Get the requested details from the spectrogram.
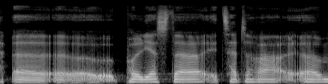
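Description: Speaking in a medium pitch, a man keeps a monotone, flat intonation. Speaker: entrepreneur. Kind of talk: interview. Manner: halting, many fillers.

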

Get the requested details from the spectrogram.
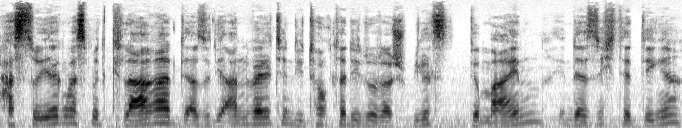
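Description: A man's ordinary speaking voice, an ordinary speaking voice at a fairly high pitch, fairly quick, with hardly any pauses and ordinary pitch variation. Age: 40s. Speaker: podcast host. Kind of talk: casual interview. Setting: on a regional train.

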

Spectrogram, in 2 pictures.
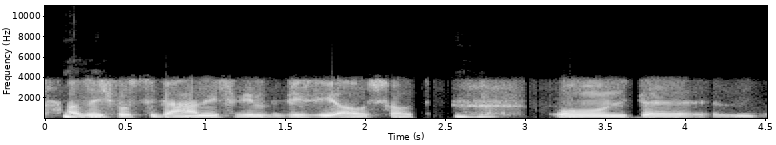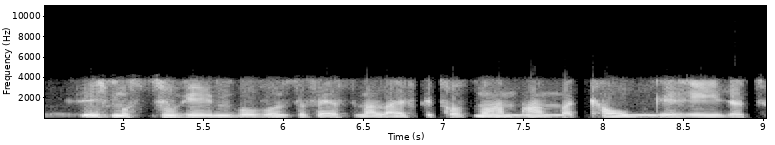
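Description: In a plain, everyday voice, a man talks at a moderate pace and fairly low pitch, keeping his loudness very even. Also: ordinary pitch variation. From Germany. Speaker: guest telling a dating story. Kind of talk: storytelling.

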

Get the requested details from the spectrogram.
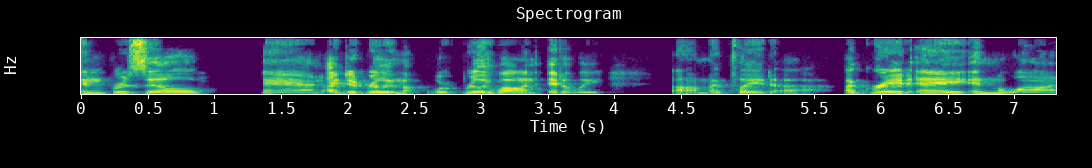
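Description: A woman's high voice, fairly slow and monotone with flat intonation, over a quiet background. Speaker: college tennis player. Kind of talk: casual interview. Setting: remote call from home.

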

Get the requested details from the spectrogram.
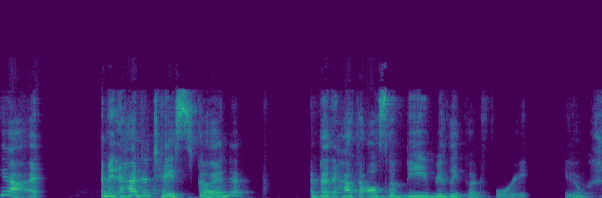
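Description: An unremarkable speaking voice from a woman, fairly high in pitch, with lively intonation, big swings in loudness and a fairly slow pace. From Sudan, raised in US. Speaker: food company founder. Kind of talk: interview.

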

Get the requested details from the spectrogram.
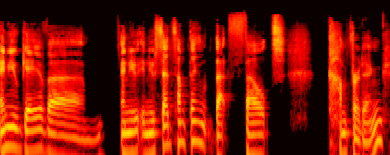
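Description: A man with an American accent talks at a very slow pace in a medium pitch, leaving long, frequent pauses against a quiet background. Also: lively intonation. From Los Angeles, US. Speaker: therapist and podcast host. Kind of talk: casual interview chat.

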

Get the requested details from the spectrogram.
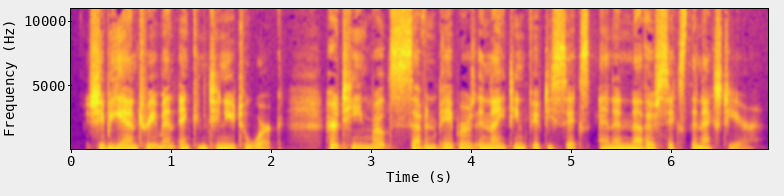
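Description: With an American accent and an ordinary speaking voice, a woman talks at a fairly quick pace in a fairly low pitch with ordinary pitch variation, recorded with a dry, close sound and no echo. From US, Detroit. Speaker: podcast co-host. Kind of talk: scripted narration; casual chat.

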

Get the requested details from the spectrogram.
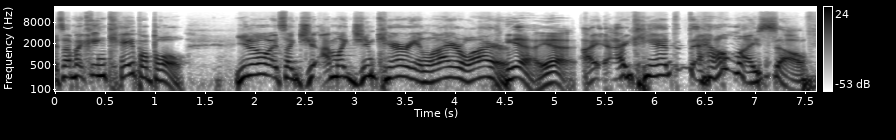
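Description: A high-pitched man with an American accent, lively intonation, very even loudness and a fairly slow pace, against noticeable background noise. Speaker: podcast host. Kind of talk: casual chat.

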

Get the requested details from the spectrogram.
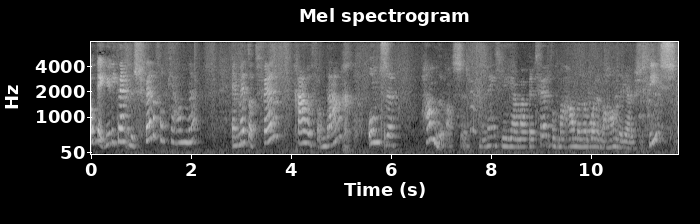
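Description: Against noticeable background noise, a woman speaks at a fairly slow pace with a high pitch that swings very widely. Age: 30s. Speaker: kindergarten teacher. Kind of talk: classroom talk.

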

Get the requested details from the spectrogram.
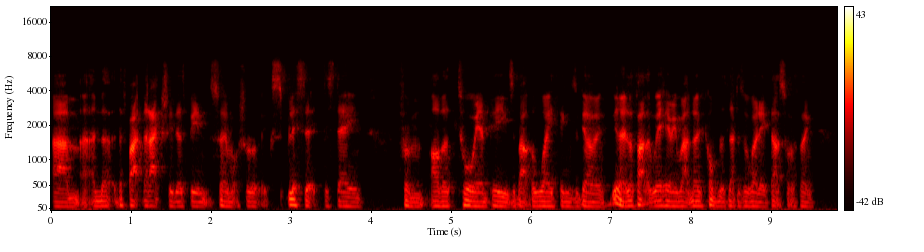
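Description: Very fast, bright and sharp in tone, with a British accent and fairly even intonation. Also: man, very deep, low pitch for a man. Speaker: news editor. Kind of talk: casual chat. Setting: remote recording.

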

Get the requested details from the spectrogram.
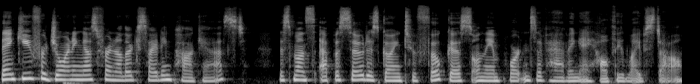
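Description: A woman speaks at a very fast pace, her medium pitch moving with ordinary variation. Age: 50s. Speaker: podcast host and life coach. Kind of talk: casual chat; scripted intro.

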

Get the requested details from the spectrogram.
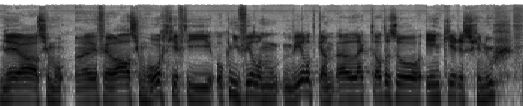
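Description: Amid noticeable background noise, a man with a Belgian accent and a fairly high pitch speaks at a moderate pace, with very even loudness and fairly even intonation. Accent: more Belgian than Dutch. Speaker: cyclocross rider. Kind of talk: casual chat.

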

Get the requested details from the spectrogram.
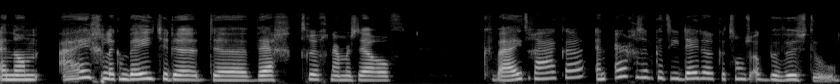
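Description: An ordinary speaking voice comes at a fairly slow pace with lively intonation. The sound is dry and close with no echo, in a very clean recording with a silent background. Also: woman, fairly high pitch for a woman. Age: 30s. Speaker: podcast host, wellbeing business co-founder. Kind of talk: casual chat.

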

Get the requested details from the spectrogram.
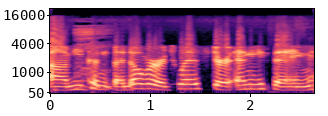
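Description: This woman has an ordinary speaking voice, pitched in the medium range with ordinary variation. The sound is dry and close, with no echo. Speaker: radio call-in listener. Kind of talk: casual personal anecdote. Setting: phone call.

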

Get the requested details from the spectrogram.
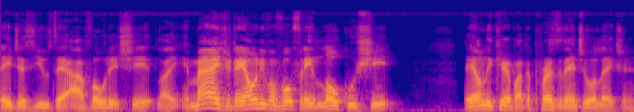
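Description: Talking at a very fast pace, a man with a fairly low pitch uses an animated tone against a quiet background. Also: lively intonation. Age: 30s. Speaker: podcast host. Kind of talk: casual solo commentary.

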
